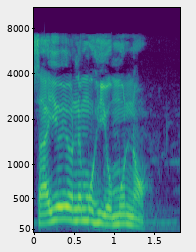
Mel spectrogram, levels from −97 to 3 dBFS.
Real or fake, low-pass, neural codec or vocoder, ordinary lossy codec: real; 7.2 kHz; none; AAC, 64 kbps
